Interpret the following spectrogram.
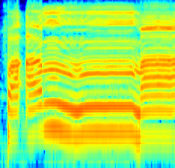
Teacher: ফাআম্মা, এই মিমের মধ্যে আমরা গুনাহ করব, আগে গুনাহটা শেষ করব, পরে টান দিব। ফাআম্মা, দুই ঠোঁটকে একসাথে লাগাইয়ে আমাদের গুনাহটা সহি উচ্চারণ হবে।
